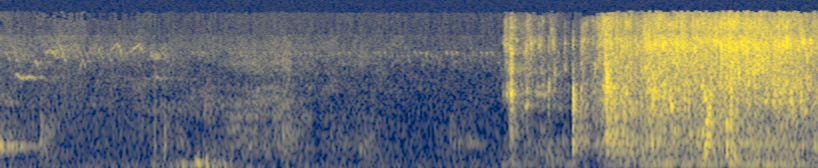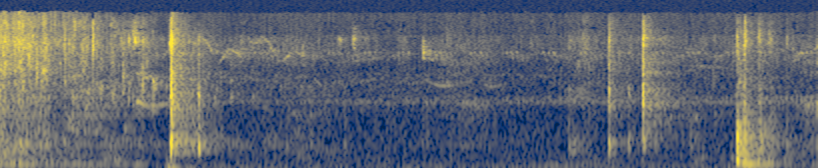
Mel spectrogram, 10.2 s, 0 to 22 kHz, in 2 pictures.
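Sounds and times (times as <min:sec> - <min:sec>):
tap water rinsing tomatoes: 0:03.2 - 0:06.1.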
